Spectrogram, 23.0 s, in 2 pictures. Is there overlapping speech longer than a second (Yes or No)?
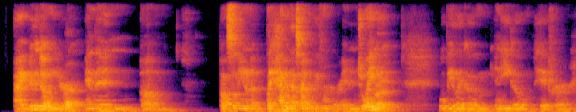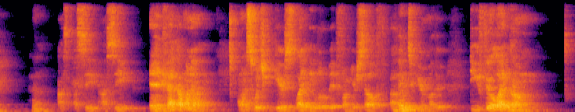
No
